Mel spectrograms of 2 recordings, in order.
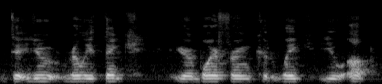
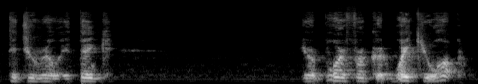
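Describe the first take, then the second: First: It is said in the speaker's normal voice. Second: It is said in a put-on villain voice.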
